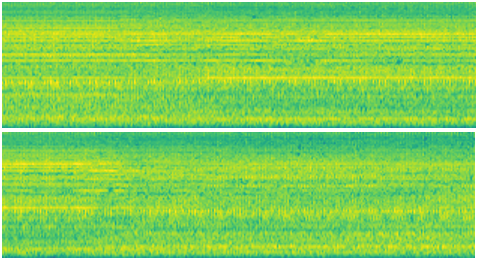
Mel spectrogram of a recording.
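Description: Thin steady high-pitched whine sits above a quiet engine hum throughout, pointing to a whining gearbox of unknown cause.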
